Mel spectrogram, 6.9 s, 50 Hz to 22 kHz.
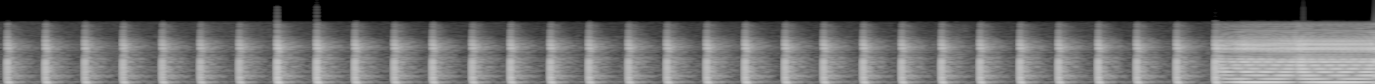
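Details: Colour-changing LED bulb on 4.5–6 V DC batteries: sharp, even ticks about 2.5 per second, then a steady buzzy drone; interference noise from the LED driver.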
